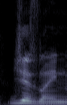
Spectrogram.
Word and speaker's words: Ghislaine: I completely thought I butchered it, but Ghislaine Maxwell.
